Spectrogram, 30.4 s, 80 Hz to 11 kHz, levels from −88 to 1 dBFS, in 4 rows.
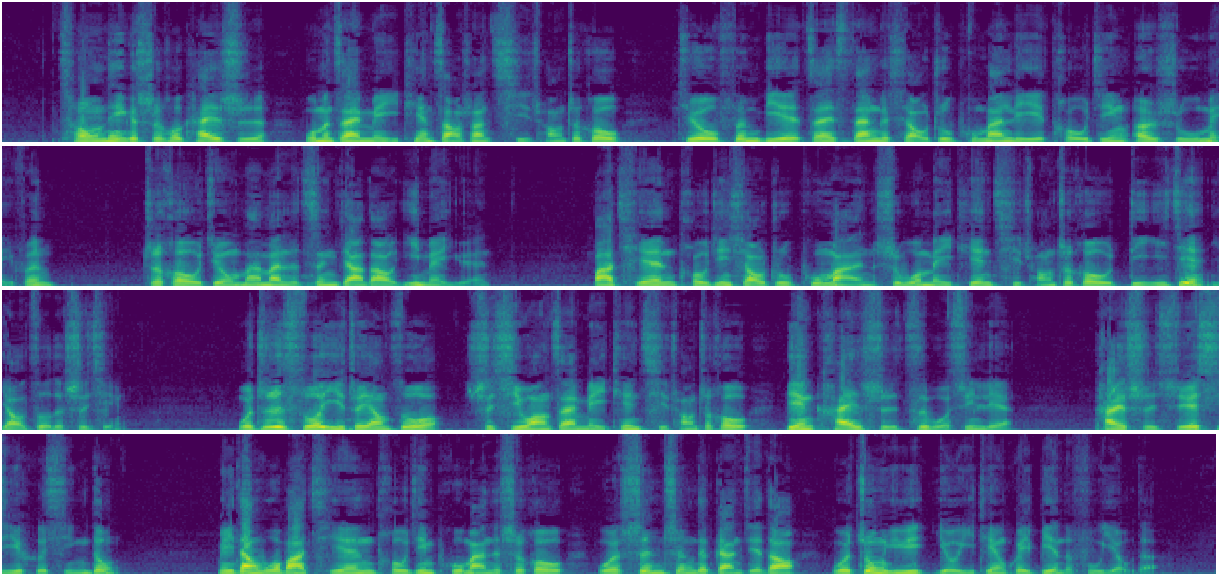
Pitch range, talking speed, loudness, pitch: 110-150 Hz, 265 characters per minute, -19 LUFS, 125 Hz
